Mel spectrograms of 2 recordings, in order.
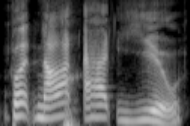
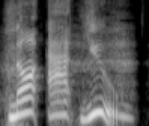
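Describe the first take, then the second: First: "but not at you" slowly, each word weighted; slow emphatic. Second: "Not at you" slow, each word leaned on; emphatic echo. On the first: Reassuring a frustrated mom, slow and deliberate. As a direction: spell it out slowly. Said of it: "Two things can be true". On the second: Echoing the point to a cohost, slow and firm. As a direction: land it firmly. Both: Shown as a demonstration.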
